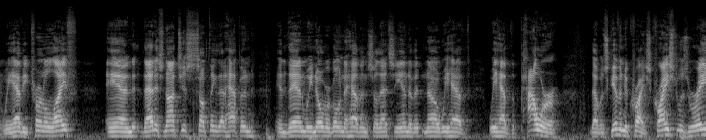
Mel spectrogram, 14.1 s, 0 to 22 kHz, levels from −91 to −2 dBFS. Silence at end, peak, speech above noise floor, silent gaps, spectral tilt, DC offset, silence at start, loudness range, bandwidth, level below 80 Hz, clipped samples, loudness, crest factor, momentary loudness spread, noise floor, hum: 0 s; -10 dBFS; 28 dB; none; -5 dB/octave; under 0.1%; 0 s; 3 LU; 15.5 kHz; -56 dBFS; under 0.1%; -30 LUFS; 20 dB; 9 LU; -58 dBFS; none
